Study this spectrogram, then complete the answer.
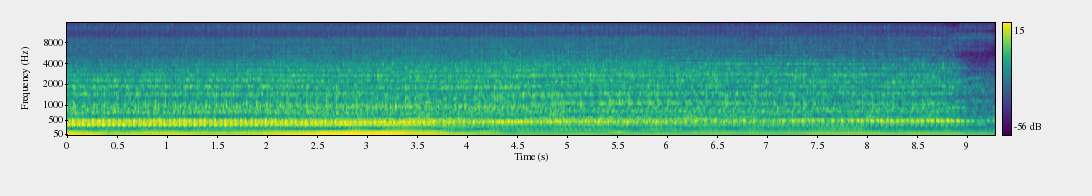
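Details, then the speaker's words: Toyota Supra (A90) first startup with new GTHAUS GTC exhaust, actuator valve not yet set up: deep burbling start-up settling into a steady, even idle with no knocks or rattles; normal cold start. "Guys, it's so different. Oh my gosh. That sounds crazy. He almost blew out his eardrums. Guys, the exhaust is crazy."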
